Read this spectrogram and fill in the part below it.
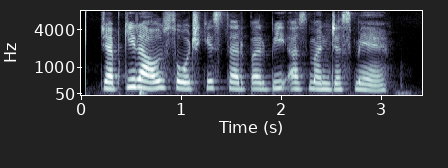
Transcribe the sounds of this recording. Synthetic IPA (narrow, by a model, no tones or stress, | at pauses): d͡ʒɐbkiɾaːʊlsoːt͡ʃkest̪ʰəɾpɐɾbʱiʔɐsmɐ̃nd͡ʒəsmẽɛː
